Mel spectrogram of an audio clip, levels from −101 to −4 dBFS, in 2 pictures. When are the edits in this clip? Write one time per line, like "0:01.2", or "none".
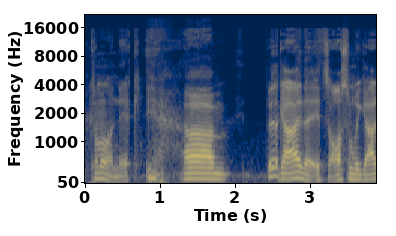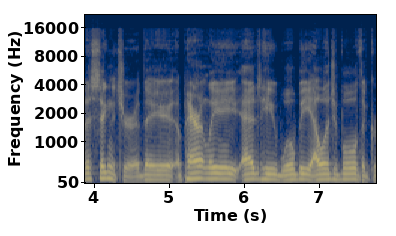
0:02.6
0:06.2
